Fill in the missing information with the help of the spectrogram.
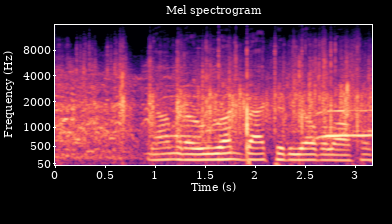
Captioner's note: laughter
